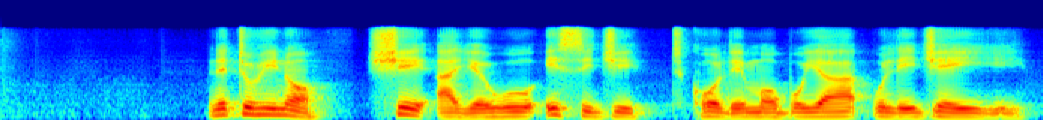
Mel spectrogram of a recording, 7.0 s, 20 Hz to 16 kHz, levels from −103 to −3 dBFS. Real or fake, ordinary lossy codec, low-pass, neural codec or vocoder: fake; none; 7.2 kHz; codec, 16 kHz, 0.2 kbps, FocalCodec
